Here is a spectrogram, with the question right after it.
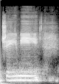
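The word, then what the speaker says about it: Jhaimy: You can always follow me on Jamie Fernandez on TikTok or on Instagram or on LinkedIn.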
